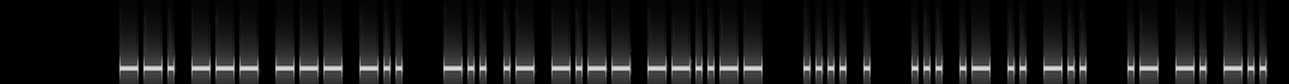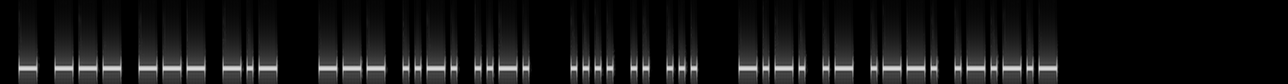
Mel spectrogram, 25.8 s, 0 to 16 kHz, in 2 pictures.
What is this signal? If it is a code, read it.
Morse code, heard as a keyed tone, about 20 wpm, 700 Hz. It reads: GOOD DAY, HE SAID AND TOOK OFF HIS CAP.
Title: Sentences from Top 1600 Words 20wpm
